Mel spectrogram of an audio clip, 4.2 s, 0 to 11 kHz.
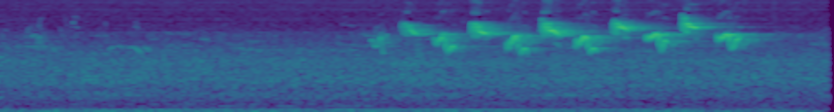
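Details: A singing male European pied flycatcher gives a quick phrase of sweet, alternating high and low notes, recorded on 12 May 2024 at Middelaar, the Netherlands.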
